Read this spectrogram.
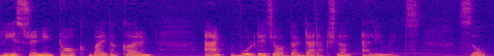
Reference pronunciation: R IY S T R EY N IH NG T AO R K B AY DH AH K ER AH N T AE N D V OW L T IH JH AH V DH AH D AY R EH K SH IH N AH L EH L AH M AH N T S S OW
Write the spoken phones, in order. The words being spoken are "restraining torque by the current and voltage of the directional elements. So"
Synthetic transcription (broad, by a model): R IY S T R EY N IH NG T AO K B AY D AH K ER AH N T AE N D V OW L T IH JH AH V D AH D AY R EH K SH IH N AH L EH L AH M AH N T S S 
